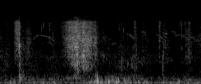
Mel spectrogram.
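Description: Hand trowel working wet cement mortar onto a block wall: a short knock, then a brief scrape a little before the middle, and a few light taps.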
